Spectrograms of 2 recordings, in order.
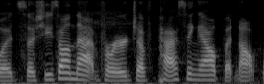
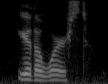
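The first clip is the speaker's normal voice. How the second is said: grumbled, barely voiced mutter under breath; 4 dB quieter than usual. Voicing a character who mutters at the one who sat her down: muttered under her breath. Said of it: "under her breath".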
